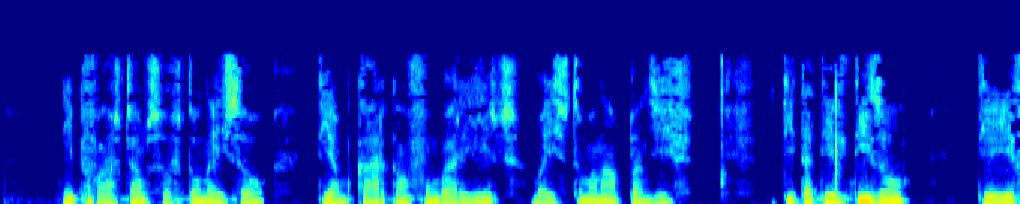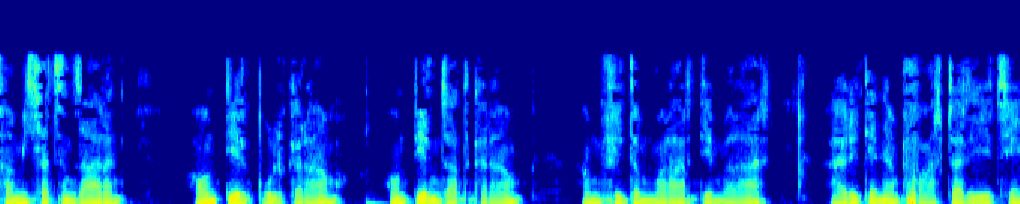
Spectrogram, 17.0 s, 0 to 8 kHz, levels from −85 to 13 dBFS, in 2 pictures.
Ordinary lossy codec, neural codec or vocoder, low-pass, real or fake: MP3, 24 kbps; codec, 16 kHz, 16 kbps, FunCodec, trained on LibriTTS, 50 frames a second; 7.2 kHz; fake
